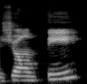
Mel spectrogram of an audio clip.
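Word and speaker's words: gentil: a may but a listen to that different pronunciation masculin jeti feminine jeti I have a Double L followed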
